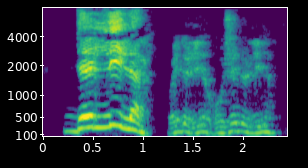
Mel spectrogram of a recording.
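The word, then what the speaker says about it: Rouget de Lisle: Roger de Lill. Mais l'île avait euh Lî là ne s'écrit pas comme on entend. C'est L I S.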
